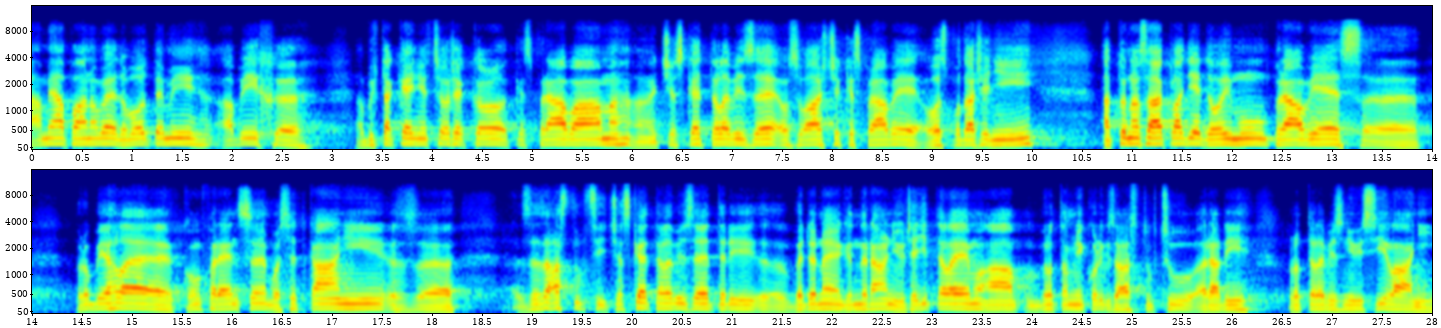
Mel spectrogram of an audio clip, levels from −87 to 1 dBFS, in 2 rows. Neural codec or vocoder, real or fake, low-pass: codec, 24 kHz, 0.9 kbps, DualCodec; fake; 10.8 kHz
